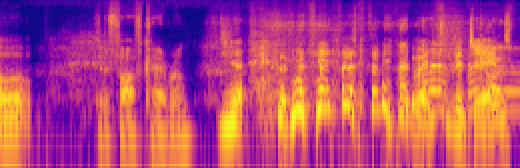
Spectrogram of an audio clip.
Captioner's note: group laughs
